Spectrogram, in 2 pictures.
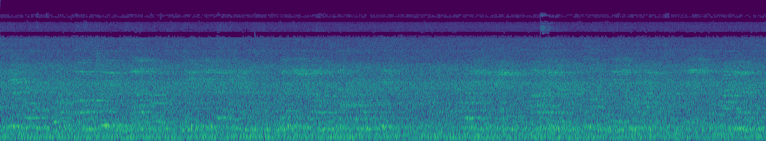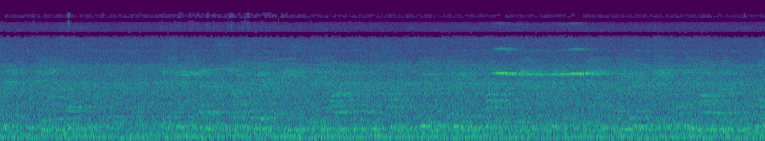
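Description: Steady rumbling din of a railway station platform, with the sound of trains standing at the platforms and brief high squeals now and then, the clearest a little before the end.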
